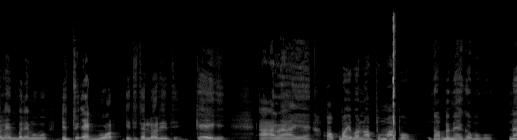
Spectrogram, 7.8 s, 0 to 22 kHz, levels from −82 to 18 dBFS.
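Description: A short glitch cuts into the speech from 5.87 to 5.98 s, about a tenth of a second. This is damaged data in a compressed stream: corrupted frames there made the decoder lose sync and hunt for the next valid frame header.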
